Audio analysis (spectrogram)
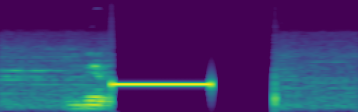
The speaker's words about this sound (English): I'm going to beep all their names.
